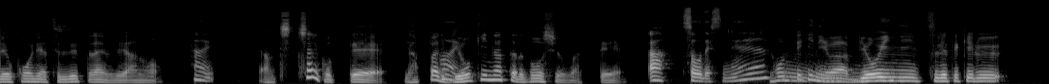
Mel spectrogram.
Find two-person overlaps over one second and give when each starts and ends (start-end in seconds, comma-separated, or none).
7.7-9.1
